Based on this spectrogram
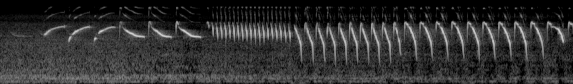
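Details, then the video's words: Canary song used as a lure for other canaries: a few upswept and down-slurred whistles, a dense high buzz, a rapid rattling roll, then a long series of quick downward-sweeping notes. "PANCINGAN KENARI GACOR NGEROLL PANJANG"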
